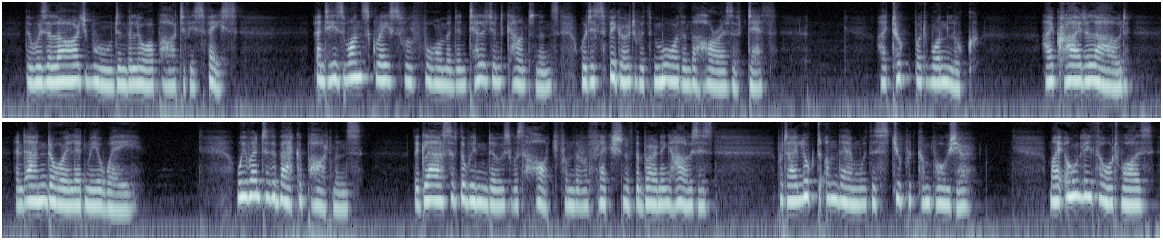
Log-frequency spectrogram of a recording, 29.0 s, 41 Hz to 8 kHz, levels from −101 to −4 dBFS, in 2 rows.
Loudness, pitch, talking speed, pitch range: -28 LUFS, 200 Hz, 155 wpm, 185-225 Hz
